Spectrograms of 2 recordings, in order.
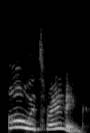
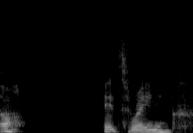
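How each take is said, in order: First: It sounds cheerful and upbeat. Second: It sounds gloomy and down.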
